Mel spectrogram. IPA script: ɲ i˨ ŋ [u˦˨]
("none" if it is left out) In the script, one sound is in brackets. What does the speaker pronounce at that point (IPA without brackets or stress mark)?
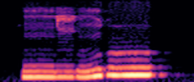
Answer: u˦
